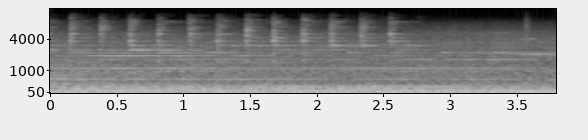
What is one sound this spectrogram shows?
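A locomotive bell rings rapidly.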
